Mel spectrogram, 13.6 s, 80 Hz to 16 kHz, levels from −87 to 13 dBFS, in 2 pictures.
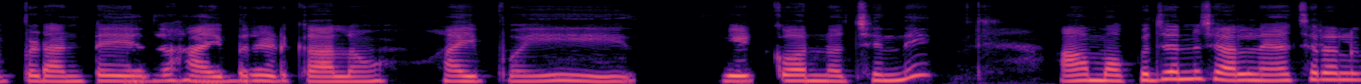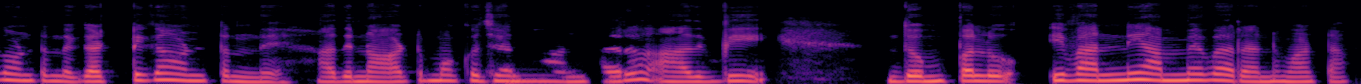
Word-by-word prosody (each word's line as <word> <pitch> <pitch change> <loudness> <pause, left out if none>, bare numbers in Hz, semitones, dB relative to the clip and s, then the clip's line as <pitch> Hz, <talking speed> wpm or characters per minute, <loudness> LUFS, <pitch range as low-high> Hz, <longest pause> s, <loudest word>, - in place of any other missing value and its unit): ఇప్పుడంటే 220 +1 -2
ఏదో 225 +2 -5
హైబ్రిడ్ 220 +2 0
కాలం 210 0 +1 0.4
అయిపోయి 220 +2 -2 0.8
స్వీట్ 225 0 +3
కార్న్ 235 -1 +3
వచ్చింది. 250 - -1 0.8
ఆ - - +3
మొక్కజొన్న 265 +6 +3
చాలా 260 -1 +4
నేచురల్‌గా 275 +2 0
ఉంటుంది. 230 -4 -2
గట్టిగా 245 +6 -1
ఉంటుంది. 215 -5 -3 0.3
అది 205 +1 -1
నాటు 205 +4 -3
మొక్కజొన్న 230 -2 -1 0.2
అంటారు. 205 +6 -2 0.2
అవ్వి, 205 +3 -1 0.8
దుంపలు 225 +1 +4 0.3
ఇవన్నీ 255 +2 +5
అమ్మేవారన్నమాట. 220 -5 +1
225 Hz, 100 wpm, -24 LUFS, 210-245 Hz, 0.8 s, ఇవన్నీ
